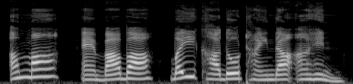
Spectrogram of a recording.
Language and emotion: Sindhi, neutral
